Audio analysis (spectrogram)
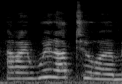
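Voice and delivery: usual speaking voice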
